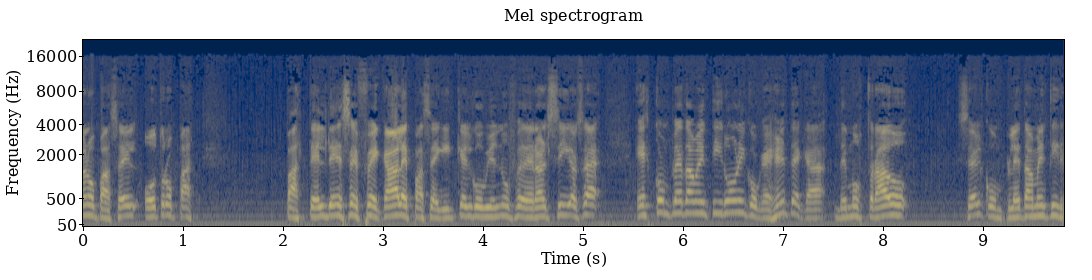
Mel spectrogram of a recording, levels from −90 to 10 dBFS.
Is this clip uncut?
yes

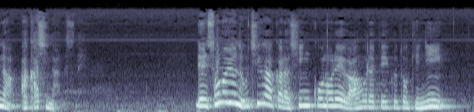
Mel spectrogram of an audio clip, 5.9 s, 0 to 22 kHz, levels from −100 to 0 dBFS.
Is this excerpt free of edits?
yes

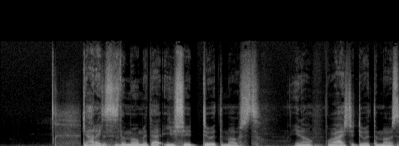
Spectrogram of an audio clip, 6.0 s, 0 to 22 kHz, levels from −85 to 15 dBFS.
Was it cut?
yes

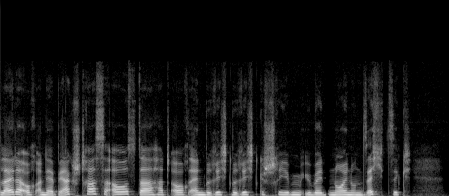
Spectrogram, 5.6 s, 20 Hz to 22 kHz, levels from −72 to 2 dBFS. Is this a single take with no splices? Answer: no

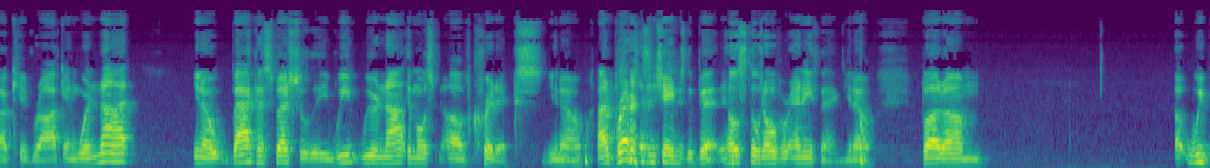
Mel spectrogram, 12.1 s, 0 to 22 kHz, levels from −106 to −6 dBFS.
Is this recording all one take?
no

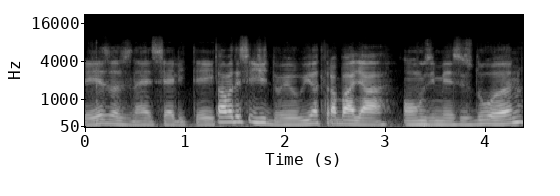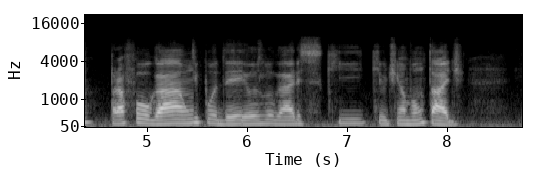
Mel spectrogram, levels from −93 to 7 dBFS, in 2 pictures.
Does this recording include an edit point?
yes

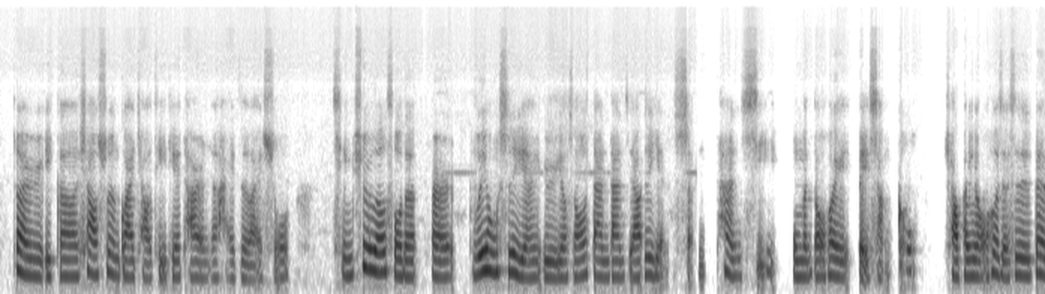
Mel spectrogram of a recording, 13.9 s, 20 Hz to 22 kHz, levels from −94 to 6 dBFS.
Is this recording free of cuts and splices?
yes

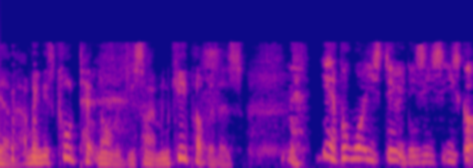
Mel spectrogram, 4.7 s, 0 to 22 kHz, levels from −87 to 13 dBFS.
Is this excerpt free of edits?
yes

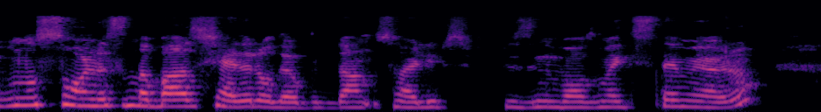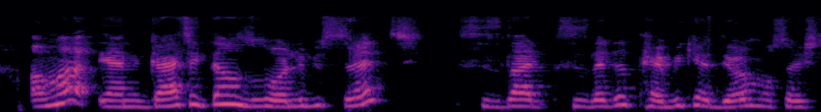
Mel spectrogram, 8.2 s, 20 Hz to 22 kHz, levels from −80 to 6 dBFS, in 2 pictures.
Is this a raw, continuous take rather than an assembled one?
yes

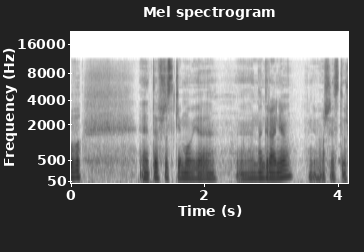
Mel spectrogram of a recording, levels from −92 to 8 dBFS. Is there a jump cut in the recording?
no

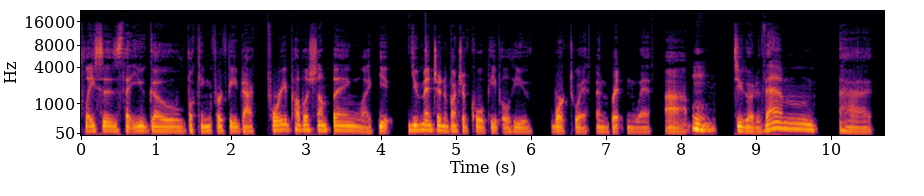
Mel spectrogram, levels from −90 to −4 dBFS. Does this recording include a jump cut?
yes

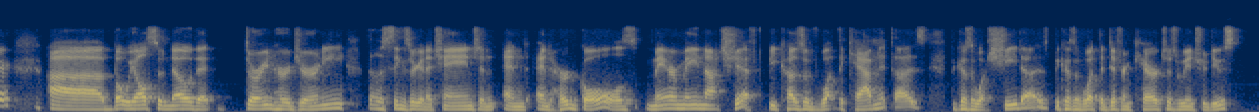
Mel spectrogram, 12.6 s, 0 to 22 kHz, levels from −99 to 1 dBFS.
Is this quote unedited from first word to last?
yes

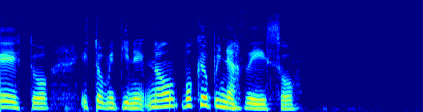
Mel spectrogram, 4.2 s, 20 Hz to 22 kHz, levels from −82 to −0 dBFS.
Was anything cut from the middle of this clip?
no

